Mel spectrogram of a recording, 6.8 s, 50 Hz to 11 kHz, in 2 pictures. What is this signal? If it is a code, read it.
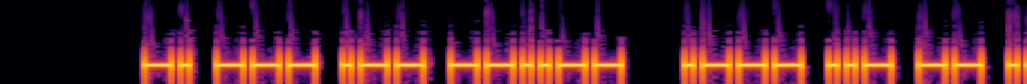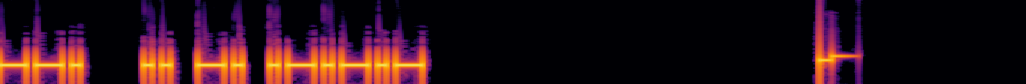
Morse code, heard as a keyed tone, about 40 wpm, 700 Hz. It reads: NOW, JUMP IN.
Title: Sentences from Top 1300 Words 40wpm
